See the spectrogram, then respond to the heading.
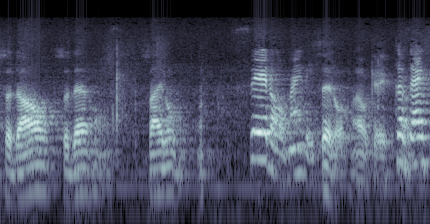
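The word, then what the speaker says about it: Siddall: spell it S-I-D-D-L-E, and you can kind of tell how the thing was pronounced the way they spelled. I see. That's why I say it's Siddle.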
